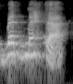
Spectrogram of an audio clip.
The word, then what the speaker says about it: Ved Mehta: I think that he mispronounced the name, but it was Ved Mehta.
